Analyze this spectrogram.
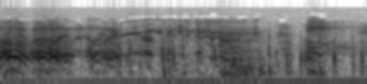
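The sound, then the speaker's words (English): A horse whinnies loudly at the start, followed by shuffling hoofbeats and snorts as three riders rein their horses to a halt in front of the Derrick ranch house, over a faint steady hum. “Soon the three men reined up in front of the Derrick ranch house.”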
